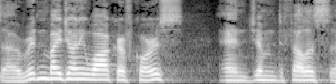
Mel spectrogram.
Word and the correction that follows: DeFelice: DeFelice, yeah.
